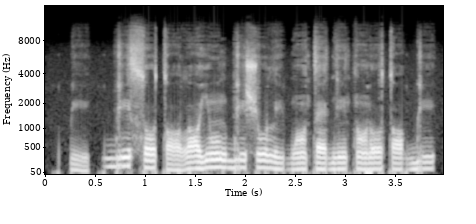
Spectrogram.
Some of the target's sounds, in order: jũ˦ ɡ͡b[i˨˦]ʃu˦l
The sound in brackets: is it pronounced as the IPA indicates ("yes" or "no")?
no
